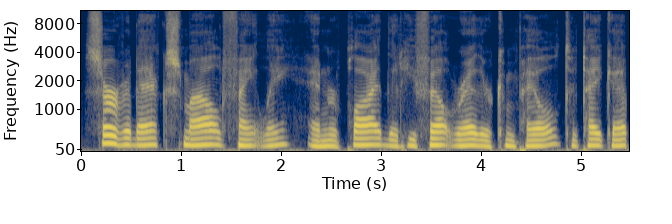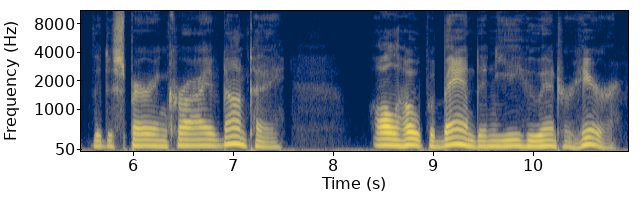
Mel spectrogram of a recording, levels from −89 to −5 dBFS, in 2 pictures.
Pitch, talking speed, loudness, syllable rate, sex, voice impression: 140 Hz, 135 wpm, -18 LUFS, 4.1 syllables/s, male, masculine, adult-like, relaxed, slightly weak, slightly hard, raspy, calm, friendly, reassuring, kind, modest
